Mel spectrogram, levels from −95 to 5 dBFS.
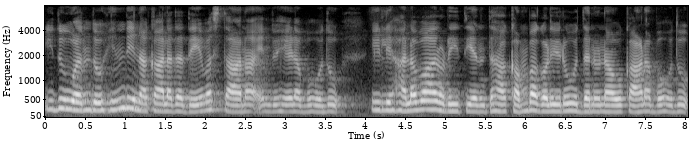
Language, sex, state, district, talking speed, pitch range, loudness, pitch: Kannada, female, Karnataka, Belgaum, 105 wpm, 175-215 Hz, -15 LUFS, 185 Hz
